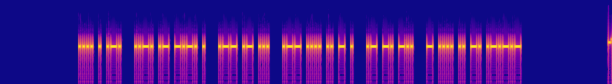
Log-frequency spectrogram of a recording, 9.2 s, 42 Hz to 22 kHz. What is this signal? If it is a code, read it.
Morse code, heard as a keyed tone, about 40 wpm, 700 Hz. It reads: HER FACE WAS WHITE AND THIN.
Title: Sentences from Top 1200 Words 40wpm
